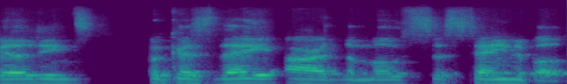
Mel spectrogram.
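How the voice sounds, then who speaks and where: Over a quiet background, a man talks with an Irish accent. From Ireland. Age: 50s. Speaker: politician, Member of European Parliament; webinar panelist. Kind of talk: panel discussion. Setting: video call. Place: office. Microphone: video call.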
